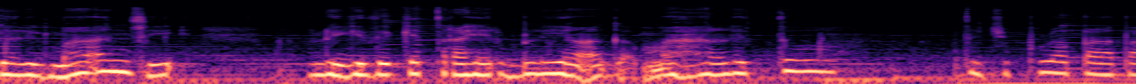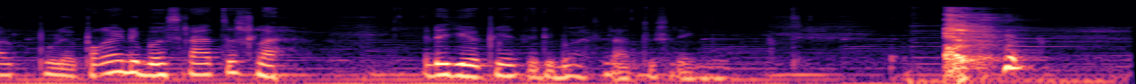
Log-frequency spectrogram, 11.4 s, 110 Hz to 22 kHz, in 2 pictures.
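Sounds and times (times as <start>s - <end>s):
speech: 0.0s - 9.7s, 10.7s - 11.0s
person coughing: 10.4s - 11.0s.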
